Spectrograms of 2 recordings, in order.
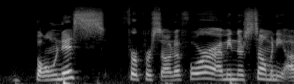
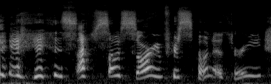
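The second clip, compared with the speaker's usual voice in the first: laughing apology; 11 semitones higher than usual. Real, not acted. Laughing apology to the old game.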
